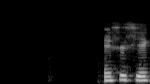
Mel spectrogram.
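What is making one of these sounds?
A woman speaks through an online call microphone.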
